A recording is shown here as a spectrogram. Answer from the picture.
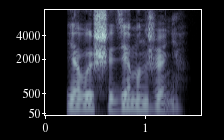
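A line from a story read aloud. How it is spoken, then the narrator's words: Smirking snort. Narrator (Russian): хмыкнул Рив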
